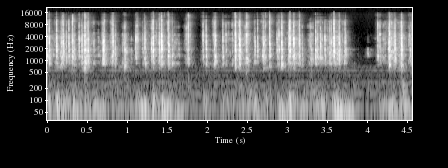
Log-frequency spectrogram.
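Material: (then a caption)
ABS plastic. Fingertips of both hands type continuously on a MOD-L Linear 60% mechanical keyboard with white and black ABS keycaps in a black aluminum case. Fast, bright, sharp keystroke clicks run in quick bursts, with a brief pause just before the end.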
